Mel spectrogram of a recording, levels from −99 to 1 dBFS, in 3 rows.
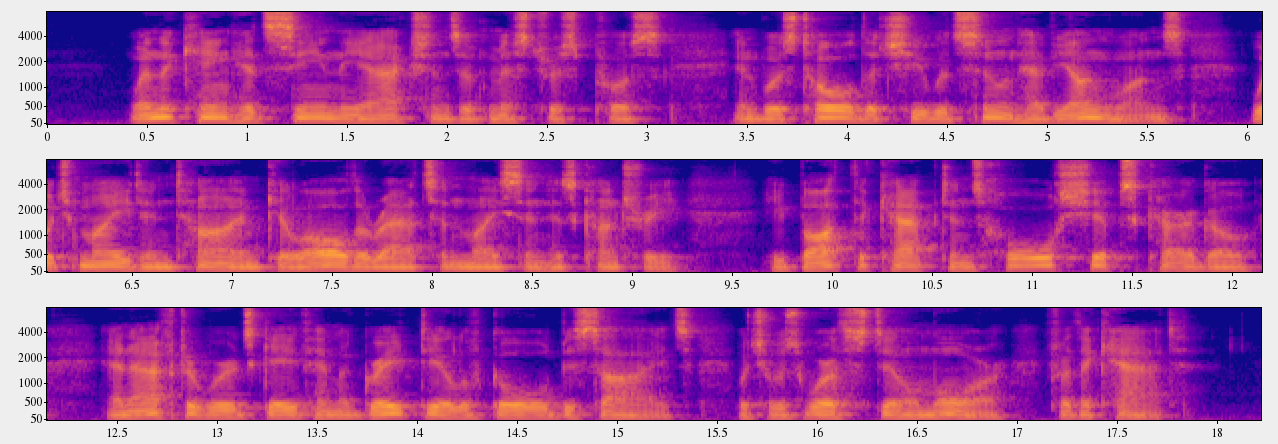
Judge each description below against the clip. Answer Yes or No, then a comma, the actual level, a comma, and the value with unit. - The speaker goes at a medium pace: Yes, average, 190 wpm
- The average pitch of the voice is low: Yes, very low, 85 Hz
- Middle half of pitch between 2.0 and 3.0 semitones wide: Yes, narrow, 2.4 semitones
